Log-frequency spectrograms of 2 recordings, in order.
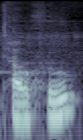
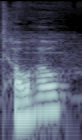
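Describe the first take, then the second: First: The second syllable ends in an 'oo' sound. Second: The second syllable ends in an 'oh' sound. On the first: The speaker calls it wrong. "I was pronouncing it Tohu" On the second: The speaker calls it right. "it's apparently pronounced Toho"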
